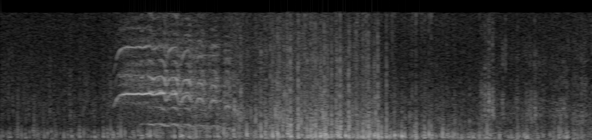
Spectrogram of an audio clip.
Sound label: Gallop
